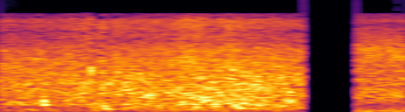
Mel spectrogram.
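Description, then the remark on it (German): Steady roar of ocean surf washing onto a beach, a broad continuous rush of breaking waves, briefly cut to silence before the surf resumes. “Am Strand.”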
